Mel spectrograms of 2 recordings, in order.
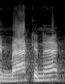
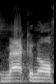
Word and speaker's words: Mackinac: mackinac um so and i keep wanting to say mackinac because that's kind of how it's spelled i'm pretty sure that's mackinaw fudge um kbs is one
